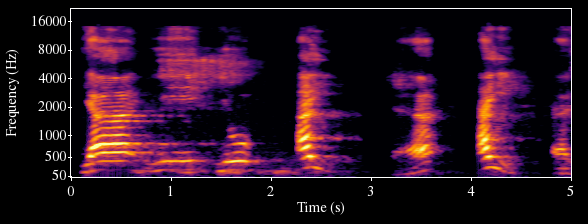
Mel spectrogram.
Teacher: Di situ arahnya ya biar nggak nanti dikira ya itu di depan, enggak, coba di situ yang betul makhrajnya di tengah langit-langit ya, lidah itu mengarah ke langit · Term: huruf ya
